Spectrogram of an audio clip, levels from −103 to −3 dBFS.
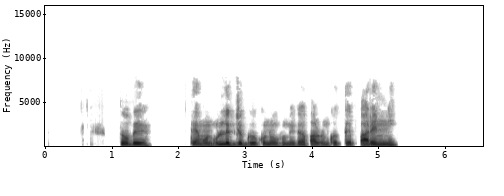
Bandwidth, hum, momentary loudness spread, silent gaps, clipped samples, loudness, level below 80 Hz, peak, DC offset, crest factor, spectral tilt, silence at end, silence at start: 6.6 kHz; none; 8 LU; 1.59-2.17 s, 4.44-4.48 s, 4.66-4.72 s; under 0.1%; -21 LUFS; -66 dBFS; -2 dBFS; under 0.1%; 20 dB; -9 dB/octave; 1.3 s; 1.15 s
